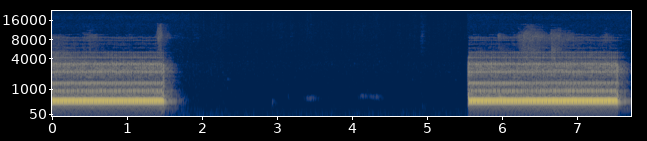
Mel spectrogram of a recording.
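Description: Jail phone call telephone tones: two loud, steady multi-tone bursts separated by about four seconds of silence, clear and close with no voices.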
